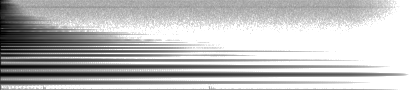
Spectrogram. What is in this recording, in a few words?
E-GITARRE, Alpine Volksmusik; Best Service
